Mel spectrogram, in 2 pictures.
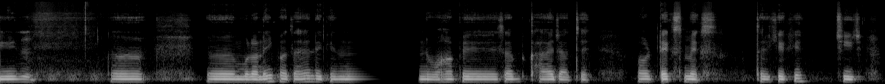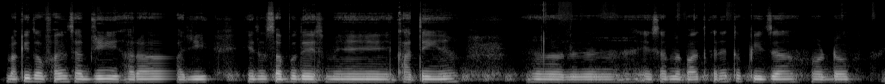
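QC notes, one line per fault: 3.49 to 4.21 s, call audio freeze: the speech halts and its last sound is stretched into a buzzy hiss that fades over roughly a third of a second, then about 0.35 s of silence follows before speech resumes intact, now running about 0.70 s later than before. This likely comes from delayed packets leaving the jitter buffer empty. On a spectrogram the final frame appears as smeared horizontal bands that dim into a blank gap. The waveform shows a decaying tail, then a flat line.
10.40 to 10.63 s, long network dropout: for about 0.22 s the speech is replaced by a buzzy continuation of its last sound that fades without reaching full silence. Speech then returns further on, with roughly 0.22 s of the original audio gone. The likely cause is a stretch of lost packets that the receiver concealed rather than waited for. A spectrogram shows a short band of repeated, dimming harmonics ending in an abrupt change of content. 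The waveform shows a smooth, shrinking envelope followed by a sudden jump.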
